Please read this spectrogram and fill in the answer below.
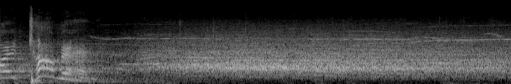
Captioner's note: crowd cheering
